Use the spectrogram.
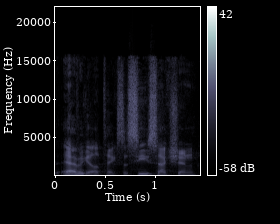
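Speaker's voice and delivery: ordinary talk, nothing marked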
